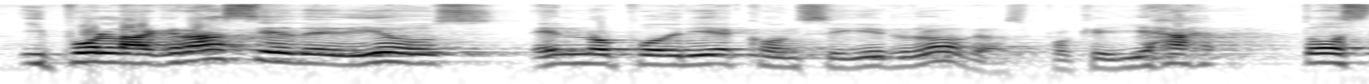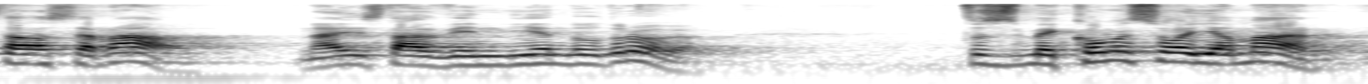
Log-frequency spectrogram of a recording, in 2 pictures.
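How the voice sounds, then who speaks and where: A pastor delivers his sermon in a voice pitched a little above most men's. He tells stories, asks his listeners rhetorical questions, and calls out to them as brothers and sisters. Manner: storytelling with rhetorical questions to the congregation.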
